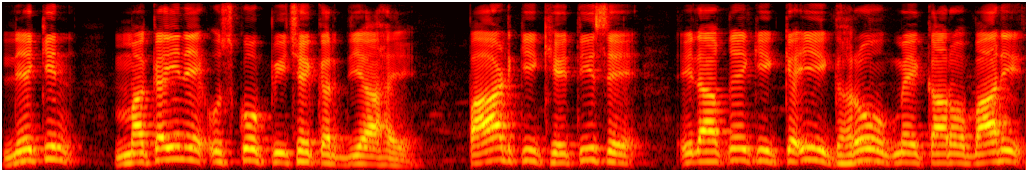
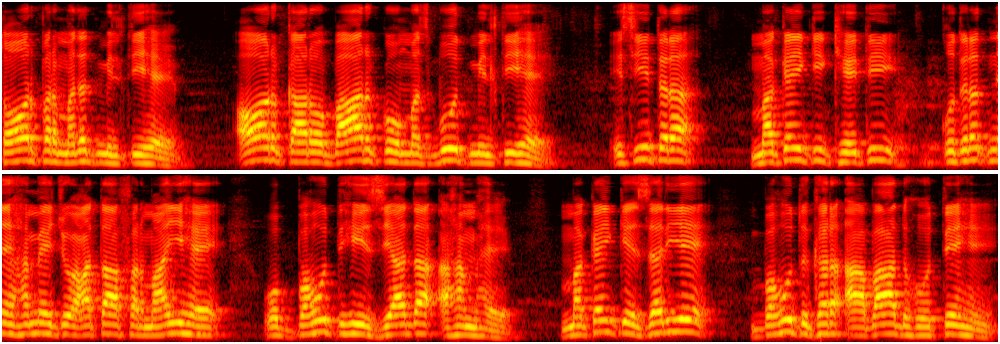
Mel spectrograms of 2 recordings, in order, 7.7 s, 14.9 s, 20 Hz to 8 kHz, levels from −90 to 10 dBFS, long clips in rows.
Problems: constant background noise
